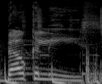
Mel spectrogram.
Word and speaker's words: Belcalis: My real name is Belcalis. Belcalis? I can pronounce Belcalis.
